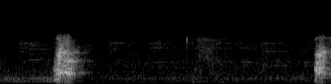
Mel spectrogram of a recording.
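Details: Twelve-week-old Rottweiler puppy guarding: two short, sharp barks about two and a half seconds apart over a faint steady background hum.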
